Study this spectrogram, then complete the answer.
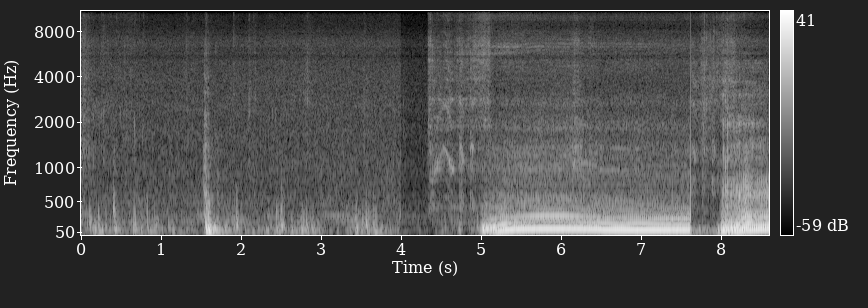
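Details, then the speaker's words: Dodge Durango, first startup after swapping in a Durango GT engine to replace one blown two years ago. The engine catches and settles into a smooth, even, deep idle, dipping once before steadying, normal. "Now I'm gonna give that our first startup. Well, I really already started it up, you know that, because you see it move, but we're gonna give y'all that first startup, let y'all hear it real quick, and just let you see we back in"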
